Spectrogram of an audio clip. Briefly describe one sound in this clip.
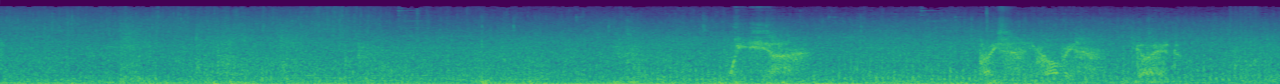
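A helicopter rumbles steadily nearby.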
